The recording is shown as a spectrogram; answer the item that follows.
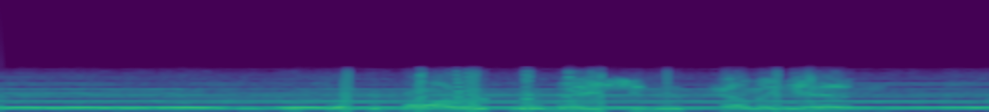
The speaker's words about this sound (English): Yep, our air raid sirens are picking him up. Looks like a bomber formation is coming.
